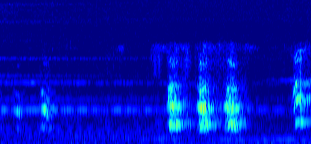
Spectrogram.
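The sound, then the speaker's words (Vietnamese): Dogs bark in a village at night: a few faint barks at first, then a run of louder, sharp barks in quick succession, with a last bark after a short pause. “Mấy con chó ở trong làng dường như cảm thấy điều gì đó, cứ chõ mõm ra ngoài đằng ấy mà cắn lên ông ổng đến sót cả ruột.”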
